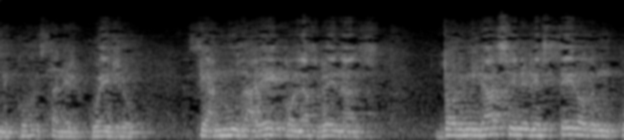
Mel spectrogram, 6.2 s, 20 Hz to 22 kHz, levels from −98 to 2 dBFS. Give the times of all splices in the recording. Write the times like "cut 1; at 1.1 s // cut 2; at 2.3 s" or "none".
none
